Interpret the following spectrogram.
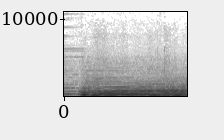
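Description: High school band playing a big band jazz number: the winds and brass come in together about a third of a second in and hold one long, loud chord.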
